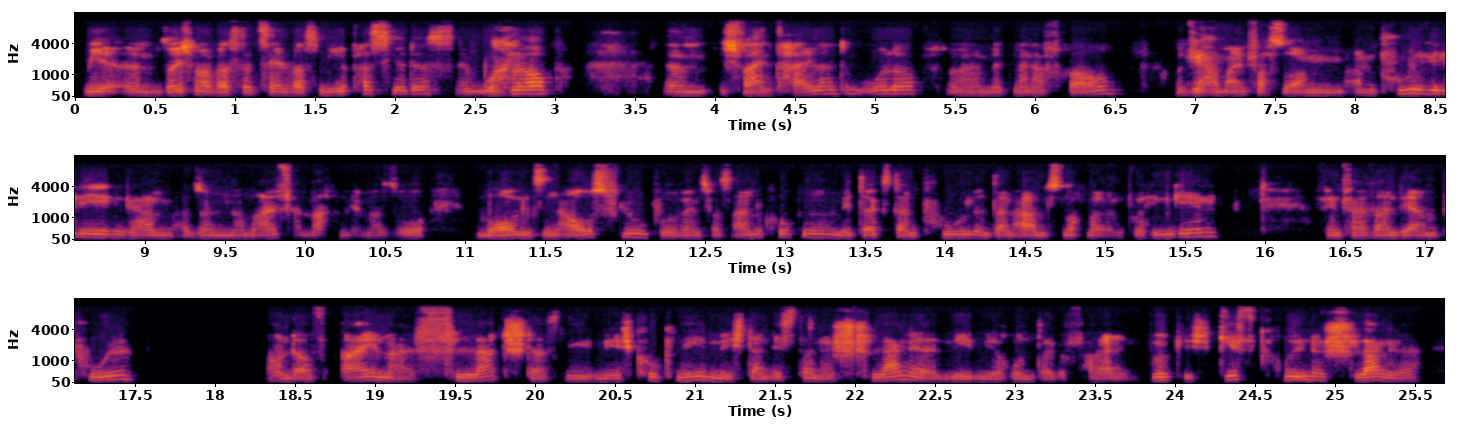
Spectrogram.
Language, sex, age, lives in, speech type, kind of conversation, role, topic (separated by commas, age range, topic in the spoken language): German, male, 30-34, United States, conversation, unstructured, none, Was war dein ungewöhnlichstes Abenteuer unterwegs?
